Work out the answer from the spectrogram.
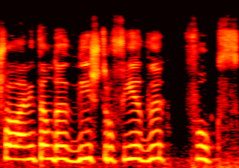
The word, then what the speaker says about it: Fuchs: então da distrofia de Fuchs, que eu não sabia pronunciar, fui aprender. Mas é exatamente assim que se diz. E a minha produtora fomos aprender a dizer, e diz-se distrofia de Fuchs.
